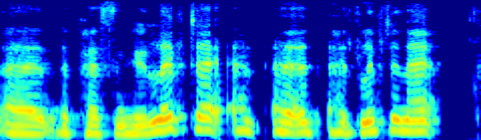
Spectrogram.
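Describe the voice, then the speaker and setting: Against a quiet background, a woman with a British accent talks at a fairly quick pace with ordinary pitch variation. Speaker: professional home organizer. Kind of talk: interview.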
